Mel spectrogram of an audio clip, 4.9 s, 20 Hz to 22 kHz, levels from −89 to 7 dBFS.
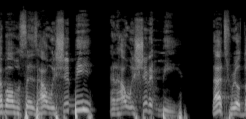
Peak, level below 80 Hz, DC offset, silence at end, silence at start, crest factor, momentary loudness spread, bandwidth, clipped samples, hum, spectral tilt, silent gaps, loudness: -2 dBFS; -36 dBFS; under 0.1%; 0 s; 0 s; 26 dB; 13 LU; 16 kHz; under 0.1%; none; -4.5 dB/octave; 2.04-2.13 s, 3.83-4.22 s; -28 LUFS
